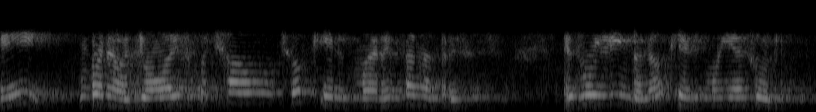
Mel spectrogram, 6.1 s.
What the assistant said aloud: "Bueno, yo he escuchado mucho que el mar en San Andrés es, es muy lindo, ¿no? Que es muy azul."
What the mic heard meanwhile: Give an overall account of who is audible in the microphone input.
echo only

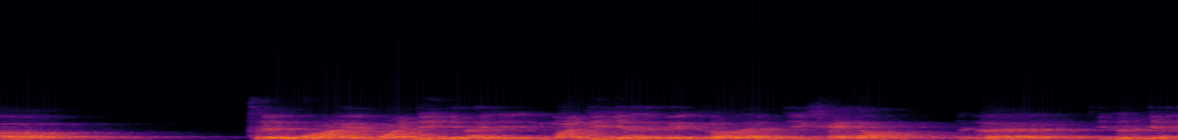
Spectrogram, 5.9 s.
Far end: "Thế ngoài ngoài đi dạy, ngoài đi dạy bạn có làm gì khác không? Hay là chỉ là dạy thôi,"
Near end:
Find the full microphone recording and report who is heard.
echo only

